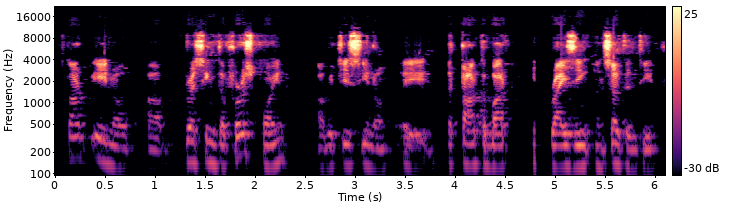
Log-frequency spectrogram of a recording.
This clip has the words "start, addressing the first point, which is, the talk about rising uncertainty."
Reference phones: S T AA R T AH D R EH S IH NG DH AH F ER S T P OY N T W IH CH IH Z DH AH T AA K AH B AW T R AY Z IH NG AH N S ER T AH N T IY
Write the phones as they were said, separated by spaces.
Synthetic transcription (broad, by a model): S T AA R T AH D R EH S IH NG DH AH F ER S T P OY N T W IH CH IH Z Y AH T AA K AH B AW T R AY Z IH NG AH N S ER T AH N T IY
